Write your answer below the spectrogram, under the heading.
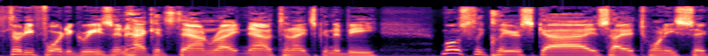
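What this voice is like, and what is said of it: Slightly sore, rough throat. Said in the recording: “I've got a little bit of a sore throat.”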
